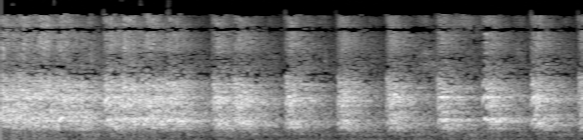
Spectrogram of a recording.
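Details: Repeated loud dog barks during protection work, coarse and forceful, falling into a beat of about two per second after a dense opening burst.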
